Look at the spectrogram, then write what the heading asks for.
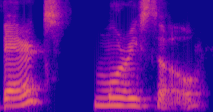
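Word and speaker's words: Berthe Morisot: And so the first artist I want to tell you about, you pronounce her name Bert Morisot.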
